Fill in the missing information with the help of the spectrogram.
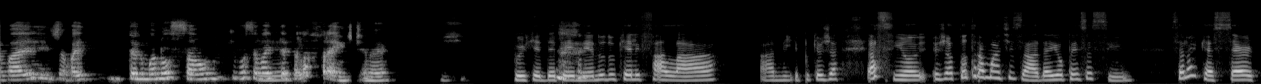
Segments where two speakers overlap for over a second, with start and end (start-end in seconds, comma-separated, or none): none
